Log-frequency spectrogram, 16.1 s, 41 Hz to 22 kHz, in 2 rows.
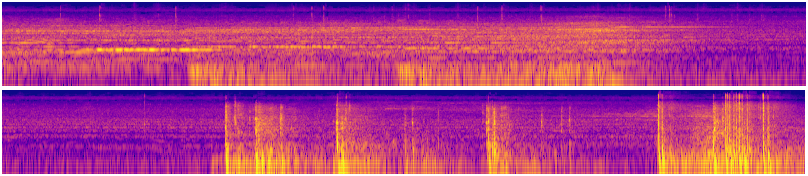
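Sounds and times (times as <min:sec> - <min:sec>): fireworks booming: 0:10.1 - 0:16.0.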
